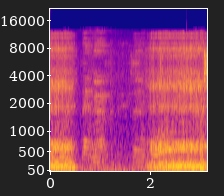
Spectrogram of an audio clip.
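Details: Heavy snoring from a man passed out drunk after a single Smirnoff Ice: loud, coarse, rattling snores on the in-breath with short quieter gaps between them.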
